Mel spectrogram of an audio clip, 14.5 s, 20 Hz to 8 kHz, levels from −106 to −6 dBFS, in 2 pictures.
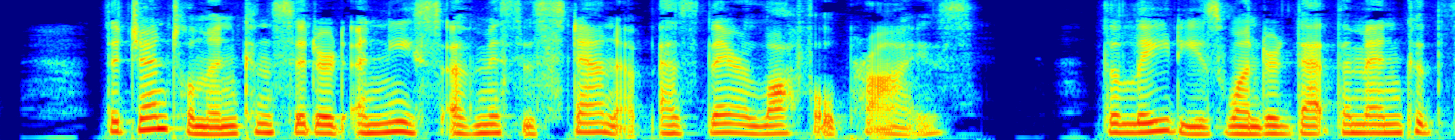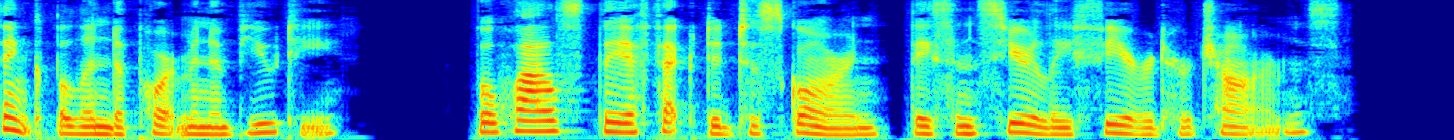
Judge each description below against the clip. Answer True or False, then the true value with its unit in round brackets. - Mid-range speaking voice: True (175 Hz)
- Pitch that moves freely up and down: False (3.3 semitones)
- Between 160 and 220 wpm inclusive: False (145 wpm)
